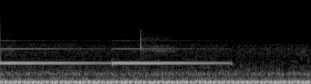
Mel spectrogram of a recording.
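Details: 2001 Dodge Ram 1500, under 120,000 miles, which would not start because the shifter was not fully seated in park: once in park it starts, steady even low idle rumble with a soft chime; runs normally.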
